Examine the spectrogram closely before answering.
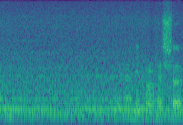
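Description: A steady mechanical hum with a constant tonal drone from a server's cooling fan running in a cinema projection room, with a brief burst of higher noise near the end.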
